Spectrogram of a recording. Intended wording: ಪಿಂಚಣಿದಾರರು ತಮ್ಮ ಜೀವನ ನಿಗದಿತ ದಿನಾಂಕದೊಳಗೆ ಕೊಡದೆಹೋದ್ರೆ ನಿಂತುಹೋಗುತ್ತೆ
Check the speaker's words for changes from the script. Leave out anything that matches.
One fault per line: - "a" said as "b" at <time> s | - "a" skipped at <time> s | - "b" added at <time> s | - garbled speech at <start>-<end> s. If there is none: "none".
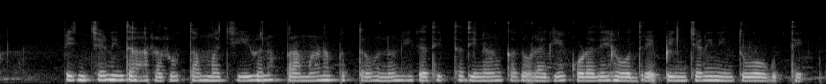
- "ಪ್ರಮಾಣಪತ್ರವನ್ನು" added at 2.9 s
- "ಪಿಂಚಣಿ" added at 6.6 s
